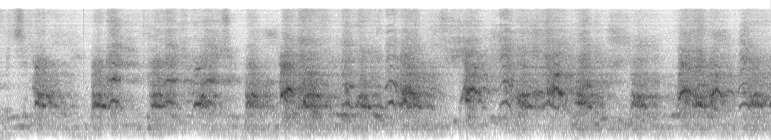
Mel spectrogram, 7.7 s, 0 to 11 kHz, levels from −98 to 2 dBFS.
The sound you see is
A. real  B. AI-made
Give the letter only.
B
